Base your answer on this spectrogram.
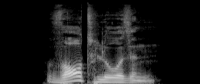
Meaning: inflection of wortlos: 1. strong genitive masculine/neuter singular 2. weak/mixed genitive/dative all-gender singular 3. strong/weak/mixed accusative masculine singular 4. strong dative plural
- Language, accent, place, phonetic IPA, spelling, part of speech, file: German, Germany, Berlin, [ˈvɔʁtloːzn̩], wortlosen, adjective, De-wortlosen.ogg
